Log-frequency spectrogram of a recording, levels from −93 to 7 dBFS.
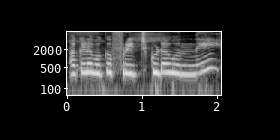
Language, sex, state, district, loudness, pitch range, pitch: Telugu, female, Andhra Pradesh, Annamaya, -13 LUFS, 320-350 Hz, 345 Hz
